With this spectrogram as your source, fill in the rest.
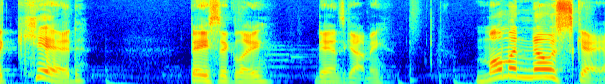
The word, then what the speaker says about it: Momonosuke: Momonosuke, I was just informed that's how it's pronounced in the anime.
